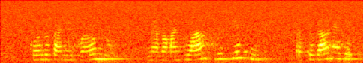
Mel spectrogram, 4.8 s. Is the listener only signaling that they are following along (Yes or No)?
Yes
